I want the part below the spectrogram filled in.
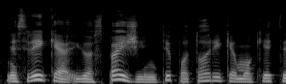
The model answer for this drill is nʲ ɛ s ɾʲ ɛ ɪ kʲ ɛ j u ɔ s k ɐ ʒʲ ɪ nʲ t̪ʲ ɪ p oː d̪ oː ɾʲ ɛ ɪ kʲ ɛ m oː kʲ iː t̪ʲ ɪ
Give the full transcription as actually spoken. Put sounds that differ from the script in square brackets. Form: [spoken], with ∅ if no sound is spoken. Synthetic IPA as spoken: nʲ ɛ s ɾʲ ɛ ɪ kʲ ɛ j u ɔ s [p] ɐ ʒʲ ɪ nʲ t̪ʲ ɪ p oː [t̪] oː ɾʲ ɛ ɪ kʲ ɛ m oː kʲ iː t̪ʲ ɪ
